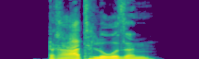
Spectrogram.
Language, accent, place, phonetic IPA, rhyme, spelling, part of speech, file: German, Germany, Berlin, [ˈdʁaːtˌloːzn̩], -aːtloːzn̩, drahtlosen, adjective, De-drahtlosen.ogg
- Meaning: inflection of drahtlos: 1. strong genitive masculine/neuter singular 2. weak/mixed genitive/dative all-gender singular 3. strong/weak/mixed accusative masculine singular 4. strong dative plural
